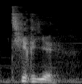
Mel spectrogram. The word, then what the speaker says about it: Thiriez: So my name is Daniel Thiriez.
